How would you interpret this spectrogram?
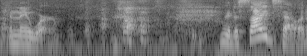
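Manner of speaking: normal talking voice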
